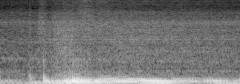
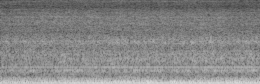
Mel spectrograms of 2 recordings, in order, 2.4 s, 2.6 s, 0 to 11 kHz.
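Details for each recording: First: VW Polo R Line 1.2 TSI petrol after new plugs and air filter; when the clutch is pressed to select gear, revs climb high and hang before dropping. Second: VW Polo R Line 1.2 TSI petrol idling after timing chain, spark plug and air filter replacement, no dashboard warning lights; low, even idle with steady beat and no misses, running smoothly.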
